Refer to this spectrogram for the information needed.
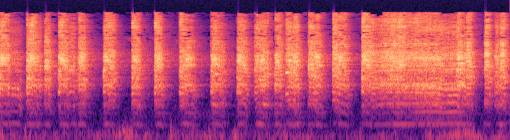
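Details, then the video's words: Helmeted guineafowl kept by their owner seem to give her a good telling off with harsh, grating squawks in rapid, uneven bursts of about two per second, loud and noisy throughout. "My noisy Guineafowl!"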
